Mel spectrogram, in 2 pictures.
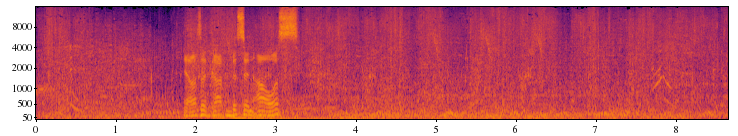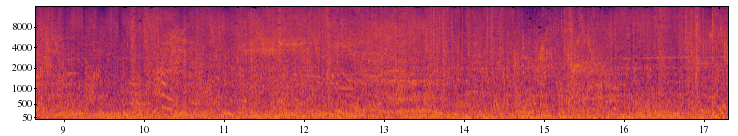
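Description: A low, rumbling drone fills a large cavern.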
